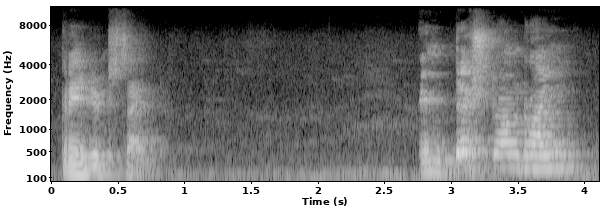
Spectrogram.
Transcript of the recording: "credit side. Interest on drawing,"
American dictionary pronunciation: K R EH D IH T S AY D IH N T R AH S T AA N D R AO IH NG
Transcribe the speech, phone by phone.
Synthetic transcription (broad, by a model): K R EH D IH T S AY D IH N T R AH S T AA N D R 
